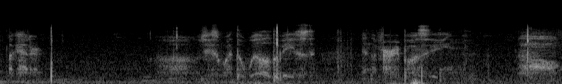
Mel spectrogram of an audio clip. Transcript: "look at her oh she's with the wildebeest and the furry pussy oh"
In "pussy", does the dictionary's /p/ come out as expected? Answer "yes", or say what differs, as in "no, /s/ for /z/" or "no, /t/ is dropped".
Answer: no, /b/ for /p/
